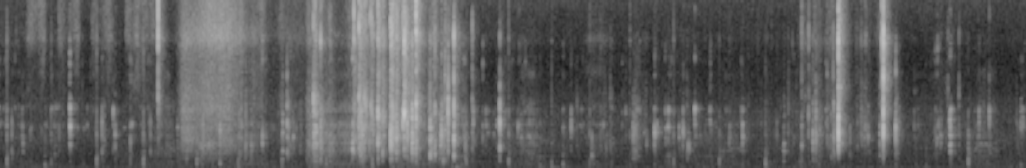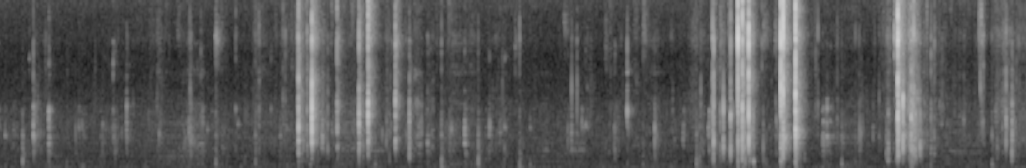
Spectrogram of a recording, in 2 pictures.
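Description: Quiet chewing of a soft, sticky fruit energy chew: faint wet mouth clicks and smacks. A snack packet crinkles in the hand near the end.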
